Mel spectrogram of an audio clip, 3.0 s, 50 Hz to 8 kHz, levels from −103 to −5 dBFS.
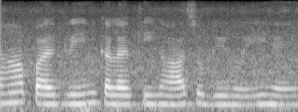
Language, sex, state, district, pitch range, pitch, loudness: Hindi, female, Uttar Pradesh, Lucknow, 190-205 Hz, 200 Hz, -17 LUFS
